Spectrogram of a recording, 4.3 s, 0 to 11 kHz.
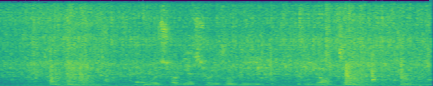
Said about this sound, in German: Hinter ihm strömt Wasser durch schwarze Plastikkörbe. Darin tummeln sich fast 300 Aale,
